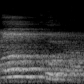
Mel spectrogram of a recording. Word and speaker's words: âncora: A outra palavra é âncora, ó. Âncora. Vamos colocar o acento, ó, acento circunflexo. Qual é a sílaba mais forte? O an.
